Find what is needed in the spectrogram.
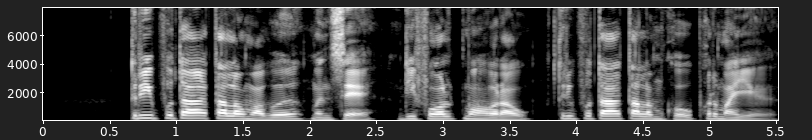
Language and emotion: Bodo, neutral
